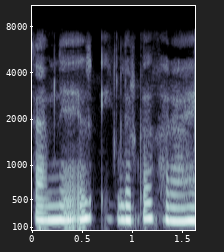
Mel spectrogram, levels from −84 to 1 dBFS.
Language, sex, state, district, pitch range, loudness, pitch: Hindi, female, Arunachal Pradesh, Papum Pare, 200-225 Hz, -13 LUFS, 205 Hz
